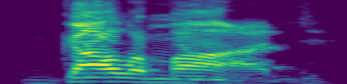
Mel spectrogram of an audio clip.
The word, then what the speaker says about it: calamari: Calamar camar Calamar but you say the C you know but for some reason they say a g galamad galamad like GA l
